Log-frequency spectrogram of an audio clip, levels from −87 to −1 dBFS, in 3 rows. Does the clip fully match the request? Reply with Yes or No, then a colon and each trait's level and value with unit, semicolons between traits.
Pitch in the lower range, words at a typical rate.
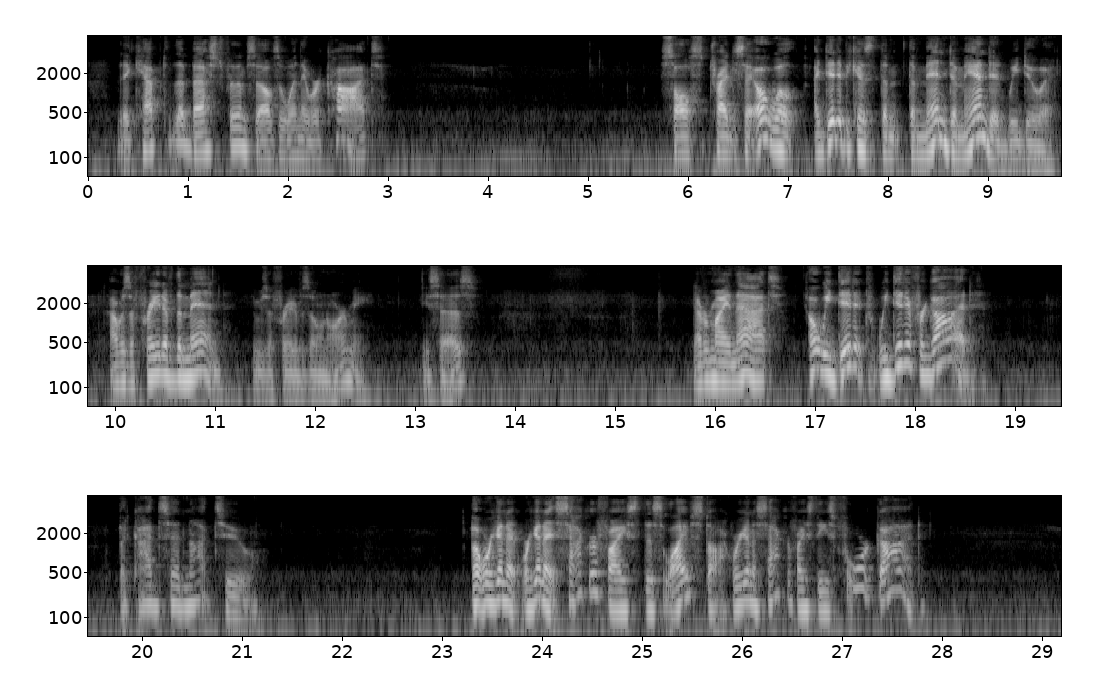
Yes: very low, 85 Hz; average, 150 wpm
